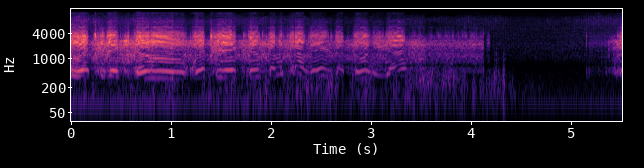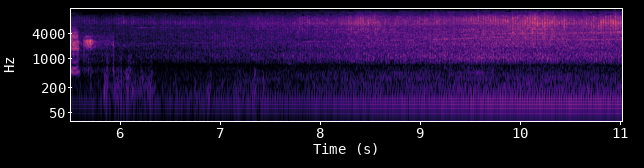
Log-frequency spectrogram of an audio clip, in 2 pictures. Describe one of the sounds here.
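A small jet's engines hum and whine steadily, growing louder as the jet turns toward the listener.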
